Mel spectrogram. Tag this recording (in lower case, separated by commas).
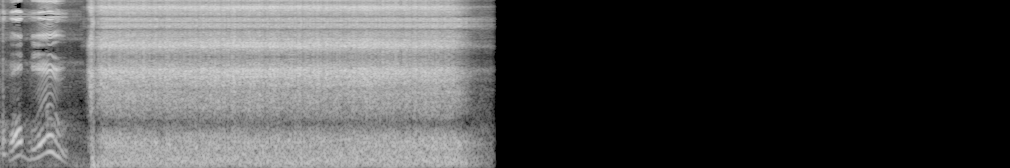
speech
